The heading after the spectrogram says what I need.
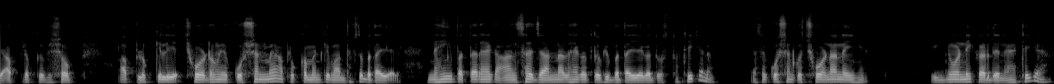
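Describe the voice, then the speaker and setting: With a fairly low pitch and darkish tone, a man teaches a casual exam-prep lesson by reading questions aloud. He repeatedly checks in with viewers, whom he calls friends, using phrases such as "ठीक है ना."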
